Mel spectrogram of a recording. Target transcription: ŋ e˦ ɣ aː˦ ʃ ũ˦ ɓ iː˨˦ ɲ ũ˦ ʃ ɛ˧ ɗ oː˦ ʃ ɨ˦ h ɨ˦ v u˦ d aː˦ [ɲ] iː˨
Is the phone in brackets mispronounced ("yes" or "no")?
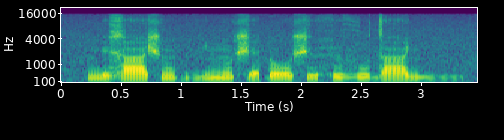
no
